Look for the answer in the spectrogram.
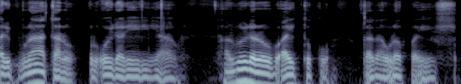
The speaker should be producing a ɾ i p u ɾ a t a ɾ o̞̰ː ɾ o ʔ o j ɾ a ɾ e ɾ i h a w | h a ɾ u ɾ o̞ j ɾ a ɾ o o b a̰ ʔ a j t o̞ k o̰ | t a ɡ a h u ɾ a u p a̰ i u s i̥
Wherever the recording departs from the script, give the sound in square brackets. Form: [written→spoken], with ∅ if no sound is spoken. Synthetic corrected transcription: a ɾ i p u ɾ a t a ɾ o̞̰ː ɾ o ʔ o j ɾ a ɾ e ɾ i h a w | h a ɾ u ɾ o̞ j ɾ a ɾ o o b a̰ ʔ a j t o̞ k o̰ | t a ɡ a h u ɾ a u p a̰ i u s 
